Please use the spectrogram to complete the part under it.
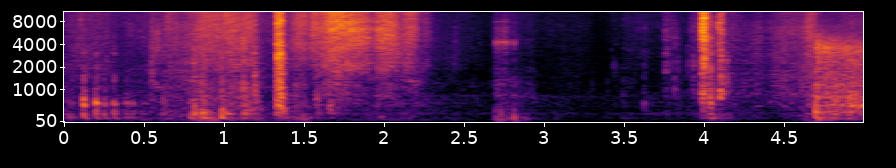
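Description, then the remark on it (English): Several sharp, cracking gunshots ring out at irregular intervals, each a brief loud bang that quickly fades, over a low background rumble. “I just heard a gunshot.”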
